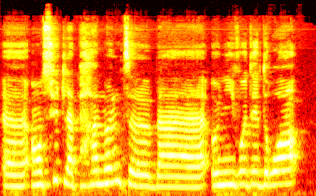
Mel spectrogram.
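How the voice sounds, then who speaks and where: A young woman from France answering interview questions casually, often pausing with fillers and restarting her sentences. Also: on the high side. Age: young adult. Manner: hesitant, many fillers and restarts. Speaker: singer-songwriter guest.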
